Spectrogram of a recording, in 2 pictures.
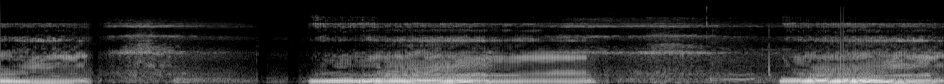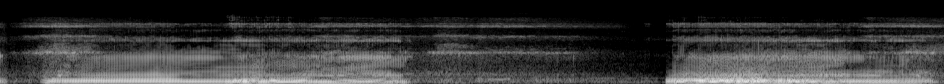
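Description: Loud, rough, rattling snores on the in-breath, about four over the stretch, with quieter breathing between them.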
